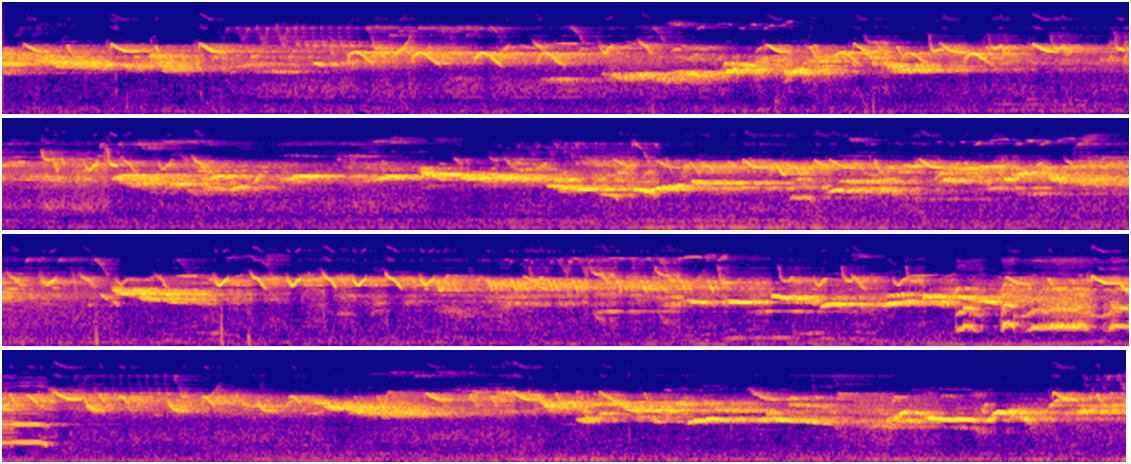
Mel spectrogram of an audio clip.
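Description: Many small birds chirping and twittering at once in a dense, continuous chatter, with a brief lower call about two thirds of the way through.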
